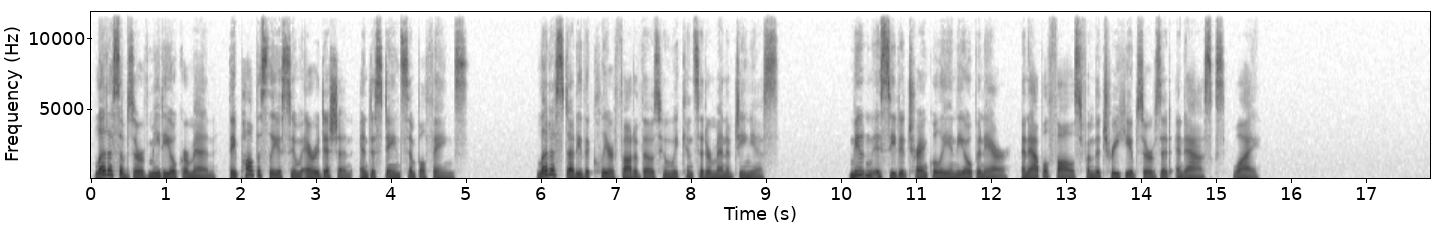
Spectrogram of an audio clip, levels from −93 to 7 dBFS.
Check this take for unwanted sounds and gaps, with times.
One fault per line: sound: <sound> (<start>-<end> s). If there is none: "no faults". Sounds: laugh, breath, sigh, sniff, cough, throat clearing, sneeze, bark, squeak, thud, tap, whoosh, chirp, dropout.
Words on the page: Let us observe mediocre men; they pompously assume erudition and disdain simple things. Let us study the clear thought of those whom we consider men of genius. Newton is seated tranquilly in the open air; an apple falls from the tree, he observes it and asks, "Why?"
no faults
